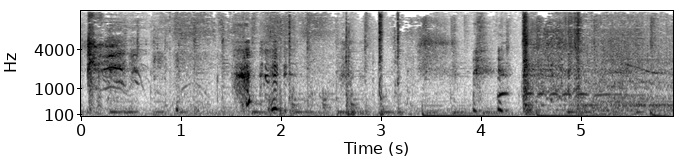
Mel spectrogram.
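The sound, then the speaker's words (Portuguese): A car engine cranks and catches, then settles into a loud, low rumble as the vehicle pulls away, with clattering bumps and brief bursts of laughter mixed in. “Ele, ele, ele começa a dirigir, assim, ele dirige de uma maneira que vocês acham que vão morrer a cada curva que ele faz.”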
